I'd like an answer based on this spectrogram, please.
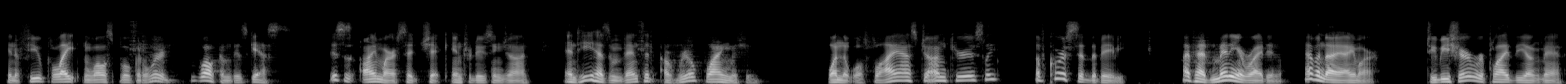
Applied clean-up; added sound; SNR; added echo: neural mask model DeepFilterNet 3.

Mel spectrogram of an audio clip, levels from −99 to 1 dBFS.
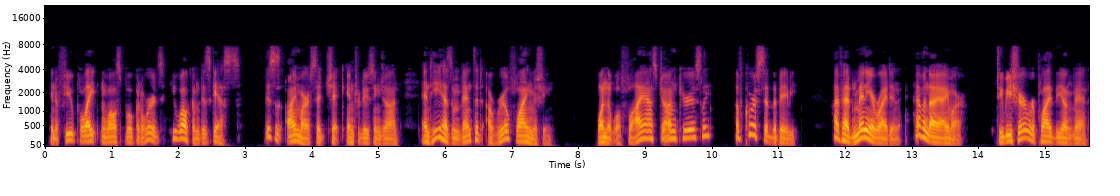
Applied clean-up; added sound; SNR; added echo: none; none; none; none.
